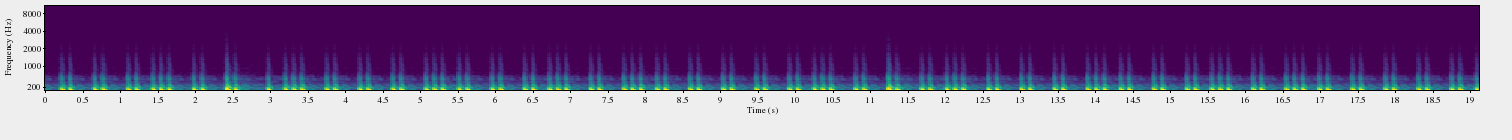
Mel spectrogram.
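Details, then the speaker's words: A played (simulated) recording of fast, irregular heart sounds used for practice in counting a full minute; the count is 136 beats per minute, an irregular tachycardia. "This time, let's do an irregular heartbeat. So I'm going to have an irregular heartbeat play. That means we're going to have to count for the full minute because it's not that consistent pattern."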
